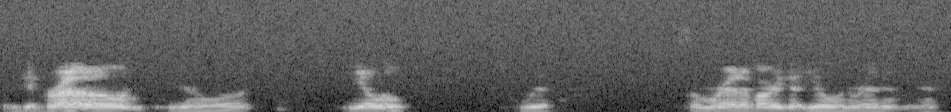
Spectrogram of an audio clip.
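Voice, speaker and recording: A man teaching a painting lesson step by step, his audio a low-quality, tinny stream as he keeps checking in with his students. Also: normal speed, vocal fry, pauses often. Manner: relaxed, explains step by step, keeps checking in with "right?". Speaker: art teacher. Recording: tinny lo-fi phone-like sound.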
